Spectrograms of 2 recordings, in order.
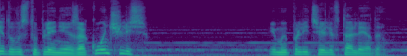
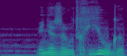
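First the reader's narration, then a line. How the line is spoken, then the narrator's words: Whisper. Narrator (Russian): прошептал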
